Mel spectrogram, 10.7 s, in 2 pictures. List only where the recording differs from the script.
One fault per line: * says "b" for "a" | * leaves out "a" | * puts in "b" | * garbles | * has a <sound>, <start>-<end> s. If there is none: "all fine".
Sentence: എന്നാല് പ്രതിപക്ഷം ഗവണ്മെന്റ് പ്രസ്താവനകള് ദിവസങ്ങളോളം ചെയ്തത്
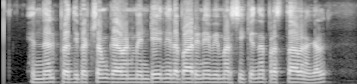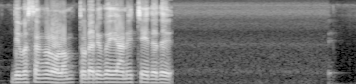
* puts in "നിലപാടിനെ വിമര്ശിക്കുന്ന"
* puts in "തുടരുകയാണ്"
